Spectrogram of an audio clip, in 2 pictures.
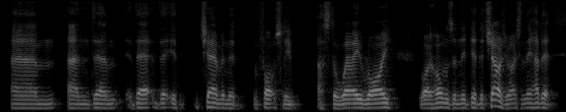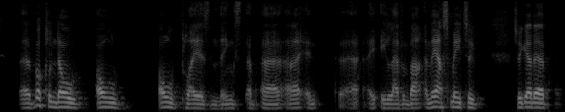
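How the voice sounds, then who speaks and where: Fairly even intonation from a man with a medium-pitched voice, at a moderate pace. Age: 60s. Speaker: former footballer and coach. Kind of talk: casual chat. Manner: halting, many repetitions.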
